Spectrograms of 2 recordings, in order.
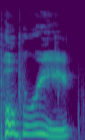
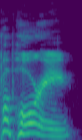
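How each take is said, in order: First: The name is said as 'po-pu-ri'. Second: The name is said as 'pa-po-ri'. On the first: The speaker calls it right. "instead of Potpourri" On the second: The speaker calls it wrong. "I would just call her Papori"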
